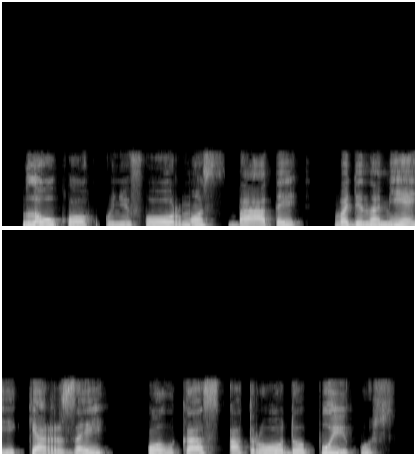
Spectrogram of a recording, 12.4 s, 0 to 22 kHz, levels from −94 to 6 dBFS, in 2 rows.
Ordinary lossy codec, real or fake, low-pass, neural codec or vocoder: MP3, 64 kbps; real; 7.2 kHz; none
